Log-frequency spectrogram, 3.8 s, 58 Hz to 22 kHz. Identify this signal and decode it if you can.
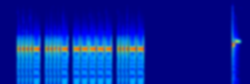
Morse code, heard as a keyed tone, about 38 wpm, 700 Hz. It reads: 4403
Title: Numbers - 4-Digit 40wpm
